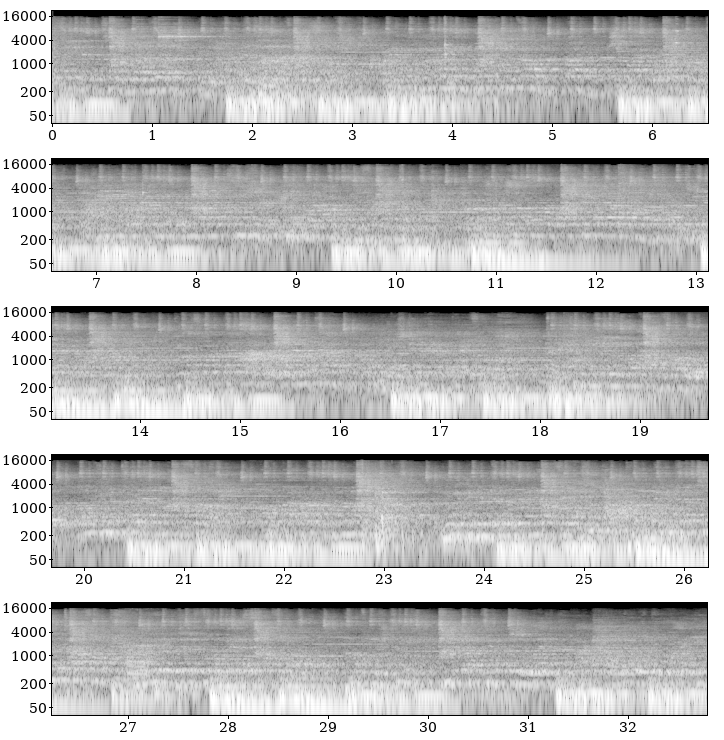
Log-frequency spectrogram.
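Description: Background music with a steady beat and heavy bass that drops in and out every few seconds.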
